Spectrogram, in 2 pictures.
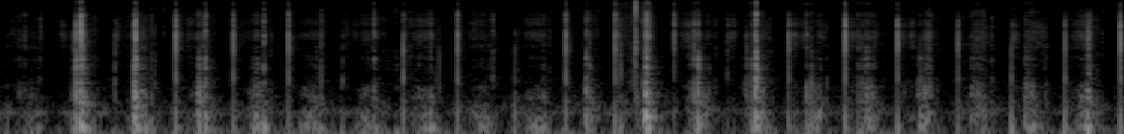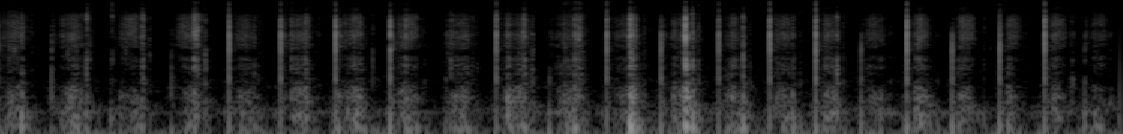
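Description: A thin pointed scraper stylus, guided by a fingertip, scratches the black scratch-off coating off one figure on an assembled flat cardboard jigsaw puzzle. Quick, steady scratching strokes follow one another closely for the whole clip, each a short, dry, bright scrape over a constant low rumble. The strokes end quickly and keep an even level throughout.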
